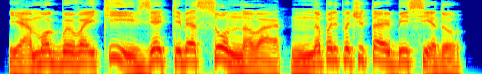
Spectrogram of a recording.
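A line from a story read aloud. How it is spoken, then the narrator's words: Growling. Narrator (Russian): прорычала ночь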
